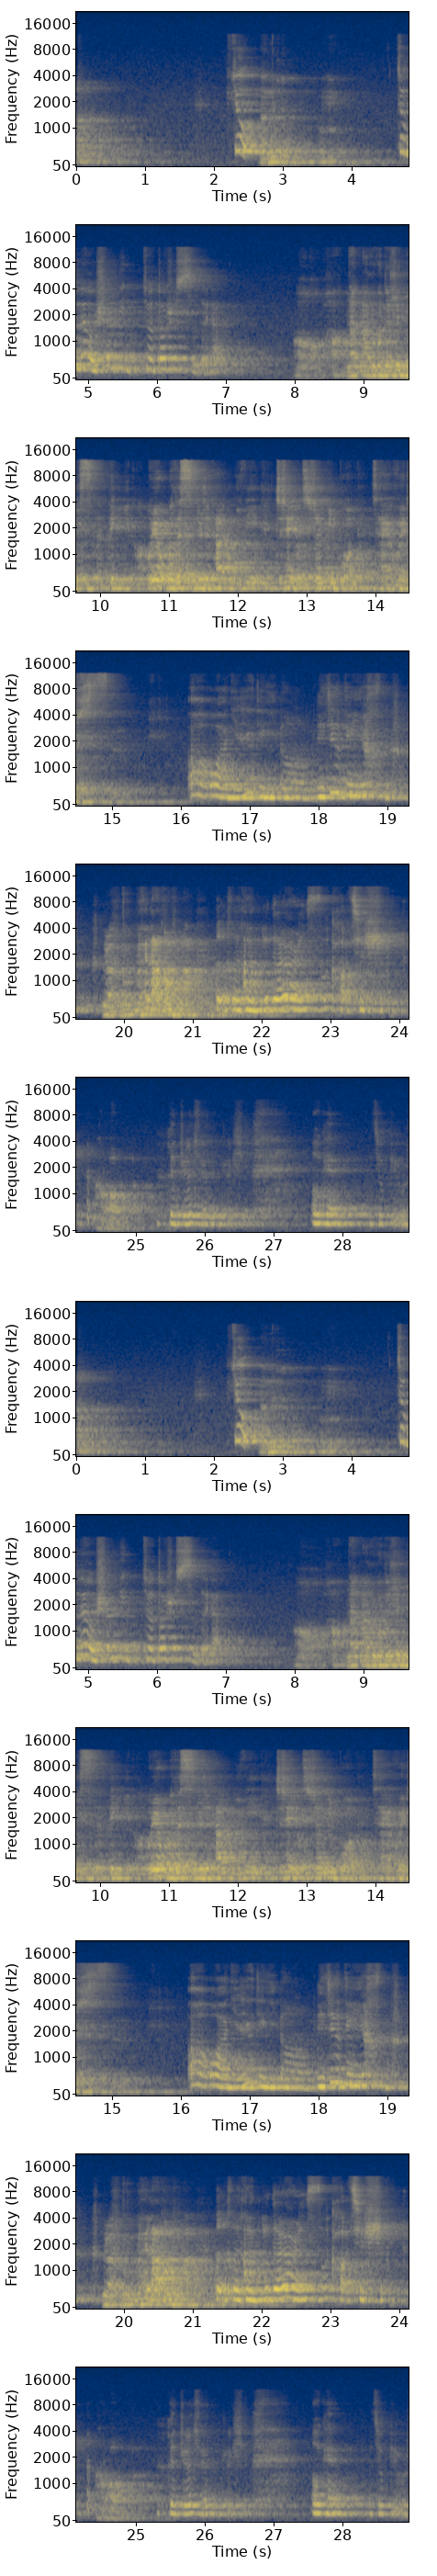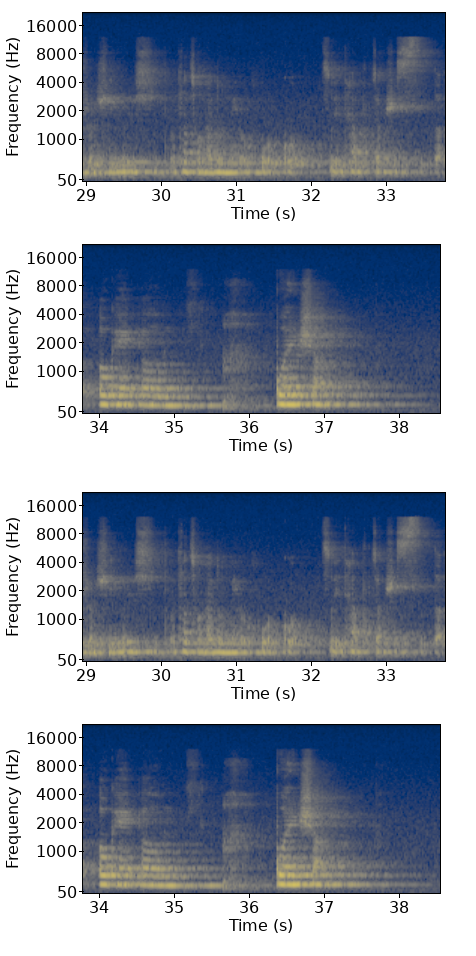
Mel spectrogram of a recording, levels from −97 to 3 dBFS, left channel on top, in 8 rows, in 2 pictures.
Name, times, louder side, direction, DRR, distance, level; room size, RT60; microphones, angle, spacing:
voice 1, 2.7-3.1 3.5-3.8 8.0-15.2 19.7-21.2 24.4-24.8, equal, 15° left, -1 dB, 2.4 m, -22 dB
voice 2, 4.7-6.9 16.1-19.2 19.5-19.9 20.3-20.6 21.3-23.8 25.5-27.2 27.5-28.0 28.4-29.8 30.1-31.8 32.2-33.3 33.6-33.7 34.0-35.2 35.6-35.9 36.4-37.0, equal, 10° right, 1 dB, 1.8 m, -21 dB
24.0 x 16.5 x 7.1 m, 2.4 s
head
